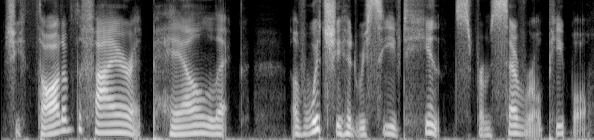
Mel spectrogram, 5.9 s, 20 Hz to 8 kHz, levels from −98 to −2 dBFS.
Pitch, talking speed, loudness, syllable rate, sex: 170 Hz, 170 wpm, -20 LUFS, 4.1 syllables/s, female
